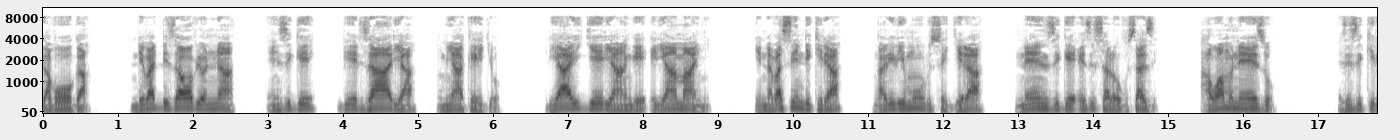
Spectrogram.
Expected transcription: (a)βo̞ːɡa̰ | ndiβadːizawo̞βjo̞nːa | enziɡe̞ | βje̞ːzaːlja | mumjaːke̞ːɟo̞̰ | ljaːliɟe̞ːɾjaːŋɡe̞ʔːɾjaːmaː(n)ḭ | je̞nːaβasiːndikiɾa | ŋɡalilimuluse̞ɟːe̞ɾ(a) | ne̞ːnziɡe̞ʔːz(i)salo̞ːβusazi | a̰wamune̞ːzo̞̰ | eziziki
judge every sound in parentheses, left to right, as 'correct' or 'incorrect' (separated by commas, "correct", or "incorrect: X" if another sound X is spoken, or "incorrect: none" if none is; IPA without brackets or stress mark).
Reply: correct, incorrect: ɲ, correct, correct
